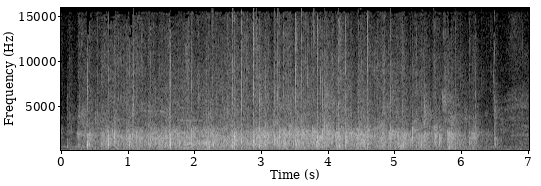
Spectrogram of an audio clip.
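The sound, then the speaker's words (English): An audience applauds a speaker's welcome at Hope Des Moines: dense, steady clapping that holds evenly for about seven seconds and then thins out near the end. “So if you would, give a warm Hope Des Moines welcome to Steph Schmaltz.”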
